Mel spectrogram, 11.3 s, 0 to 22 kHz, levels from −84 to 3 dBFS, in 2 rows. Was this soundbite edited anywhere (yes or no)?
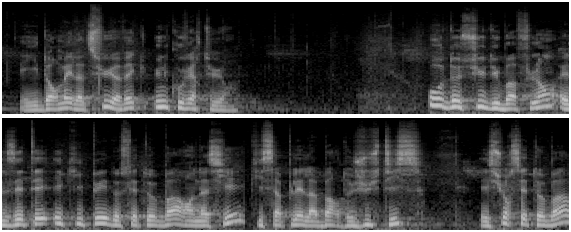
yes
